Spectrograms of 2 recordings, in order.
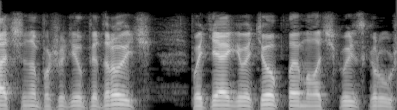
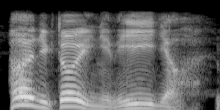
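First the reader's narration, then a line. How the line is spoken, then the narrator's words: Village elder sighing. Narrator (Russian): вздохнул староста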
